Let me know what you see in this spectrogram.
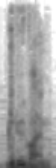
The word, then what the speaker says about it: Glühwein: Glühwein.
